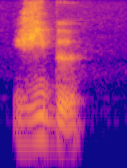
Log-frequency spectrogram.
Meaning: 1. gibbous 2. gibbose
- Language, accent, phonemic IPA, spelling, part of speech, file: French, France, /ʒi.bø/, gibbeux, adjective, LL-Q150 (fra)-gibbeux.wav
